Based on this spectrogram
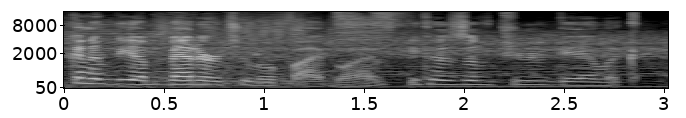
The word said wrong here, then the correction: Gulak: Gulak. Gulak. – Gulak. I went on his Twitter and it says it's pronounced like attack.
